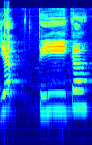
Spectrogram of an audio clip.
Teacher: حمزہ جو ہے ساکن ہے، جھٹکے سے پڑھیں گے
